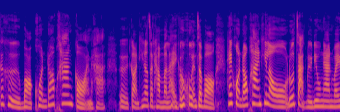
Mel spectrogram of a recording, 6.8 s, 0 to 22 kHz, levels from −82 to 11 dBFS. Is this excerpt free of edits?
yes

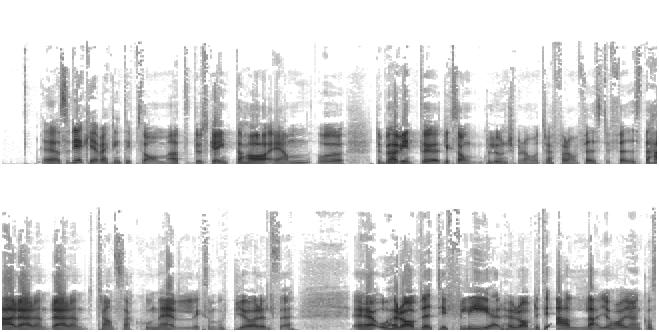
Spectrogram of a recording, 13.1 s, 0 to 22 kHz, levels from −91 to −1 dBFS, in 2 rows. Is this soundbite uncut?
no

